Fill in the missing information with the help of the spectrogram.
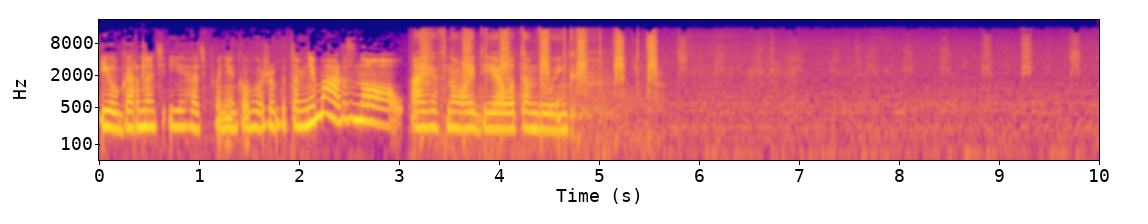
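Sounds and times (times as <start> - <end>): soft scratching: 3.3 - 10.0.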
